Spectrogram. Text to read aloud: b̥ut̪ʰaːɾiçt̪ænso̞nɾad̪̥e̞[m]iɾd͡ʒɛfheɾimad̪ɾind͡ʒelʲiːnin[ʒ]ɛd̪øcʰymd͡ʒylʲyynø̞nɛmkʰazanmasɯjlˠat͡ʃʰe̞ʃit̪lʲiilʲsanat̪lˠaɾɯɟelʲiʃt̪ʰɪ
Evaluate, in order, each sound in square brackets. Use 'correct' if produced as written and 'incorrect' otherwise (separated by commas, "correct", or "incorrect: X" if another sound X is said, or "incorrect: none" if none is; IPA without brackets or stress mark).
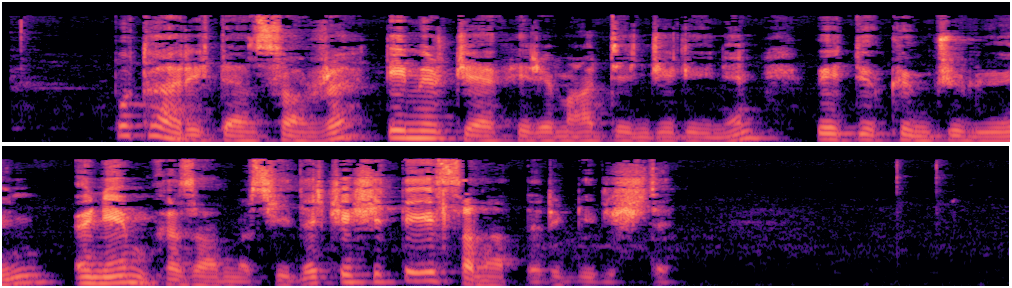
correct, incorrect: v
